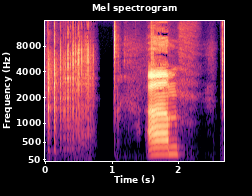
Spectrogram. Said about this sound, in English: I rolled a 6, so I'm going to keep that. 6 is also very good, so also smart.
